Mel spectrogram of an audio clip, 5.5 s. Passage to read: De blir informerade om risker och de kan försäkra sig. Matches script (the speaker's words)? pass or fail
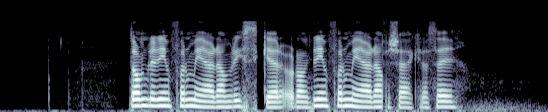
fail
